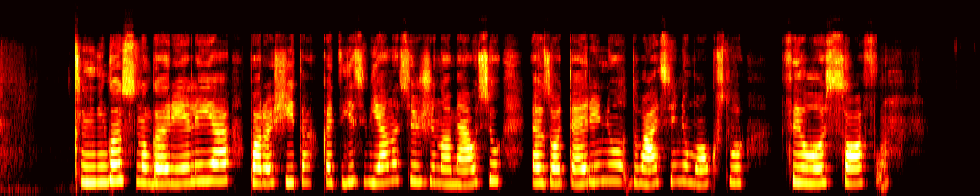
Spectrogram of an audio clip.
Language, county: Lithuanian, Kaunas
